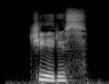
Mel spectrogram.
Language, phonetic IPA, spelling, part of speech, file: Russian, [ˈt͡ɕerʲɪs], через, preposition / noun, Ru-через.ogg
- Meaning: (preposition) 1. through 2. across, over 3. in, after 4. via 5. with, with the help of 6. every other 7. because of; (noun) leather belt with purse for money, bysack-girdle, money belt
